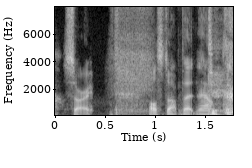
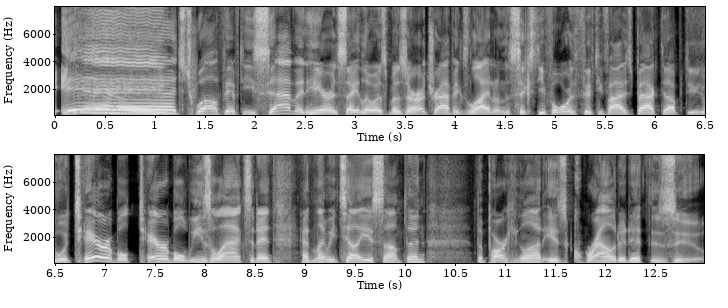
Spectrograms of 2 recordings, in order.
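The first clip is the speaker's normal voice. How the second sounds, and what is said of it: Radio announcer voice. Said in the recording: “I've got radio voice on today.”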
